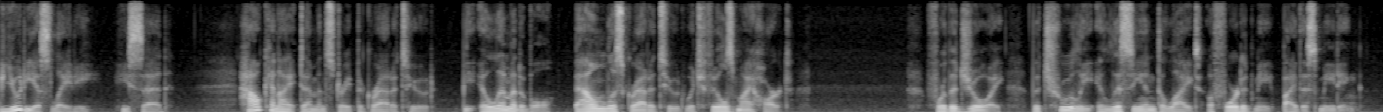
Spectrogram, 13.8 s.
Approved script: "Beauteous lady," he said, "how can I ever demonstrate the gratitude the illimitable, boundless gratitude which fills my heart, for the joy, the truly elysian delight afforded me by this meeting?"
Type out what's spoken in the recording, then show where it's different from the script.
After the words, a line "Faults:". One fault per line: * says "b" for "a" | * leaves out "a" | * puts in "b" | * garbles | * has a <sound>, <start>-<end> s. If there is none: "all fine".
"Beauteous lady," he said, "how can I demonstrate the gratitude the illimitable, boundless gratitude which fills my heart, for the joy, the truly elysian delight afforded me by this meeting?"
Faults:
* leaves out "ever"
